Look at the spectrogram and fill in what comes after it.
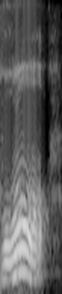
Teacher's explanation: We have here the second level of heaviness, so it's gonna be gha.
